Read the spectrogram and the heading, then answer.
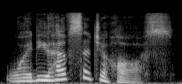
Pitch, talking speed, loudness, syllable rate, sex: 170 Hz, 230 wpm, -17 LUFS, 4.8 syllables/s, male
